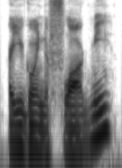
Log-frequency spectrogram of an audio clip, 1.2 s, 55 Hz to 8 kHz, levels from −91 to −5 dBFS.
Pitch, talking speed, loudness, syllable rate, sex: 100 Hz, 295 wpm, -17 LUFS, 7.2 syllables/s, male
